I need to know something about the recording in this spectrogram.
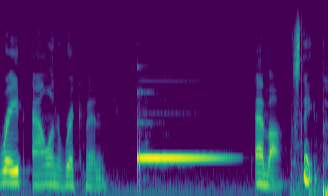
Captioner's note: ding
